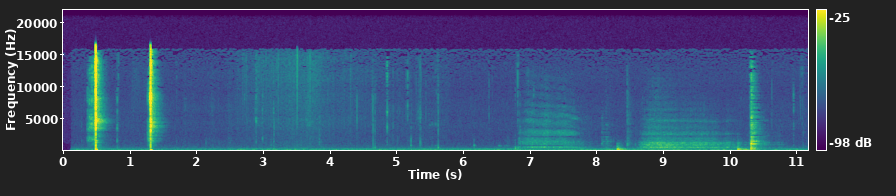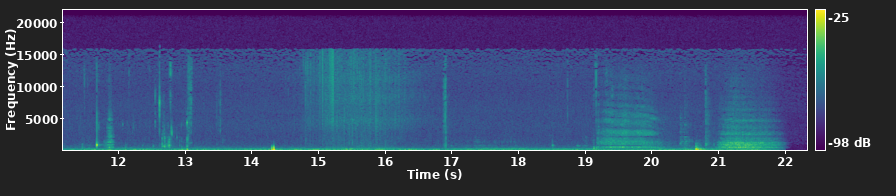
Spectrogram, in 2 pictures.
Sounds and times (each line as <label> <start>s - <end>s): lighting a cigarette 0.4s - 1.6s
